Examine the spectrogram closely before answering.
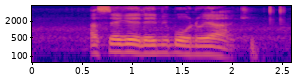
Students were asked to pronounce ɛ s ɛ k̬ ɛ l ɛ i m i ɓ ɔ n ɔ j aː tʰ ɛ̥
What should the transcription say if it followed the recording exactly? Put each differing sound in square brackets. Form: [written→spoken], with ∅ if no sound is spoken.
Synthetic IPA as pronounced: [ɛ→a] s ɛ k̬ ɛ l ɛ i m i ɓ ɔ n ɔ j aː [tʰ→kʰ] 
